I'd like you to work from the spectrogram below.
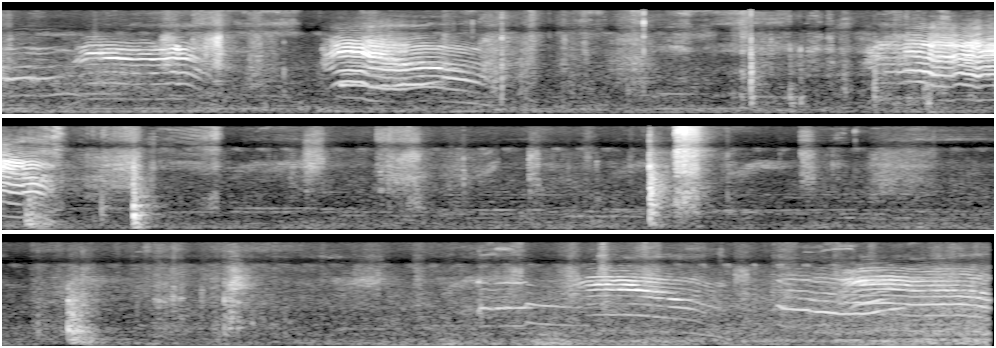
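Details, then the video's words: Little ginger cat and young white cat among other cats begging for food; clusters of wavering, harmonic meows at the start, around five seconds and near the end, separated by sharp clicks and knocks. "Little ginger cat meows with young white cat asking for food with other cats too"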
